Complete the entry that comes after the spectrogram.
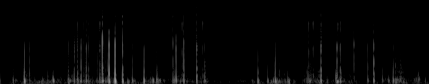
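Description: Long nails scratch and fingertips press a small, clear, soft vinyl pouch that has microphones inside it. The result is quiet, close crinkling and scratching in quick, irregular bursts, with muffled low thumps under bright, crackly scrapes. There is a brief pause midway before the scratching resumes.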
